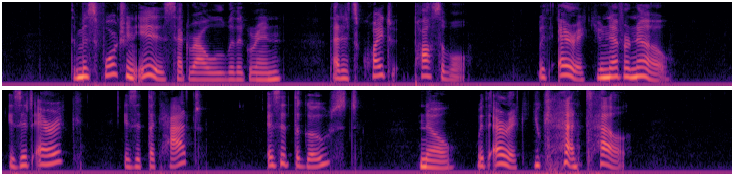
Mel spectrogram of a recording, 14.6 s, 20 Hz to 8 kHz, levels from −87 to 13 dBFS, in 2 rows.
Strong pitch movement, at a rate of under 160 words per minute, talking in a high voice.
Yes: wide, 6.1 semitones; average, 140 wpm; high, 225 Hz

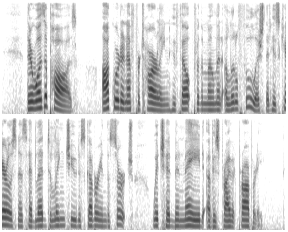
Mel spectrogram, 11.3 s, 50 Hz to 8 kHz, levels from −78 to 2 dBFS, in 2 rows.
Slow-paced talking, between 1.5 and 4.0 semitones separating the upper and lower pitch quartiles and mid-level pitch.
No: average, 185 wpm; narrow, 2.6 semitones; medium, 165 Hz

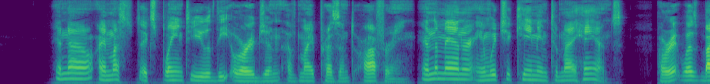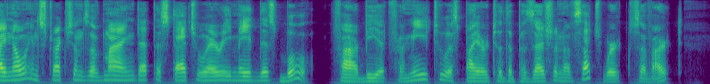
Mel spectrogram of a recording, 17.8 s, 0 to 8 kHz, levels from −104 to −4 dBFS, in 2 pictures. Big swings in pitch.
Yes: wide, 5.8 semitones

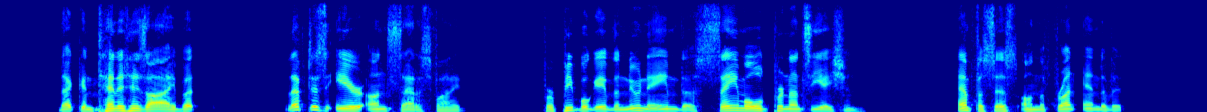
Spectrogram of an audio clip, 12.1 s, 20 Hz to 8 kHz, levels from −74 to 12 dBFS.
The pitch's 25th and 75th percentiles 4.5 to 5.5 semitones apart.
Yes: average, 5.1 semitones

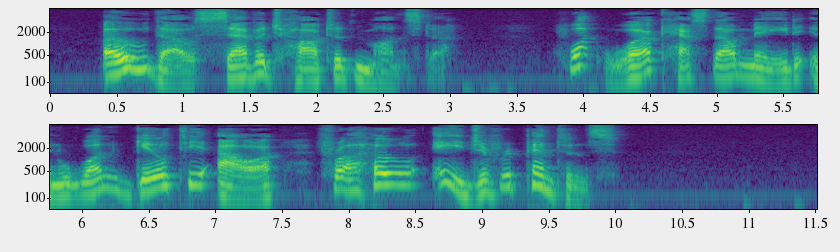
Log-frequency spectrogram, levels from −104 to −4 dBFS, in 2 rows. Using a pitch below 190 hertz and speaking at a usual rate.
No: medium, 140 Hz; slow, 105 wpm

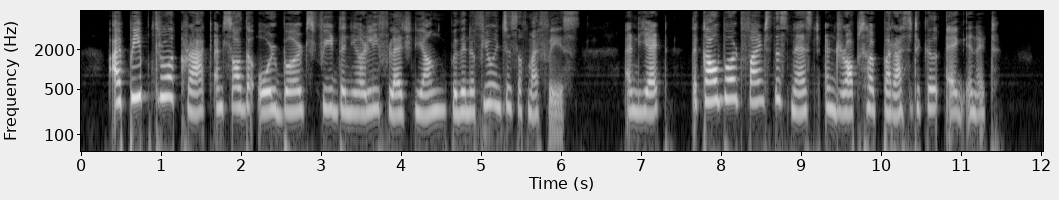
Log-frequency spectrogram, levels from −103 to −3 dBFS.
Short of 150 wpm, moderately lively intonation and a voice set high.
No: average, 185 wpm; average, 3.9 semitones; high, 235 Hz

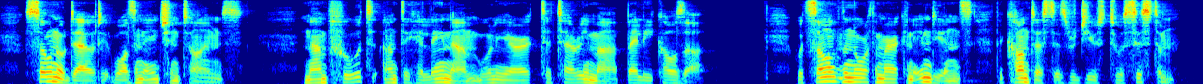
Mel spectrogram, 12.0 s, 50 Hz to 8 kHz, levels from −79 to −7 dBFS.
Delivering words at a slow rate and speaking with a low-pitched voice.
No: average, 150 wpm; low, 110 Hz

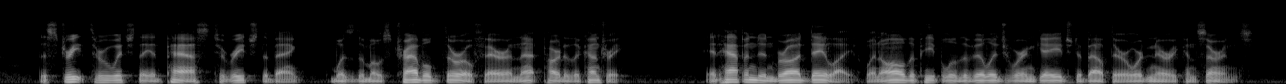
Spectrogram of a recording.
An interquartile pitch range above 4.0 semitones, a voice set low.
Yes: average, 4.7 semitones; very low, 85 Hz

